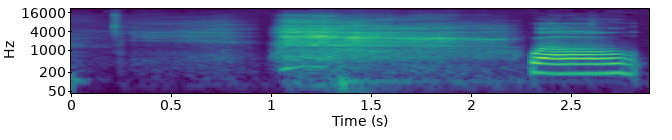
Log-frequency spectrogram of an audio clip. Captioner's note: sighing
